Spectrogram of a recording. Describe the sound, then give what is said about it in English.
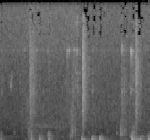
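Horse hooves clip-clop in quick, repeating groups of three as a horse is ridden across Tobago, a steady galloping rhythm, clear, with no voices over it. “He rode a horse to the other side of Tobago from the port”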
